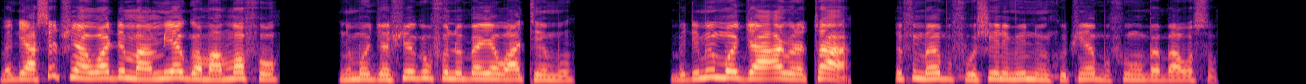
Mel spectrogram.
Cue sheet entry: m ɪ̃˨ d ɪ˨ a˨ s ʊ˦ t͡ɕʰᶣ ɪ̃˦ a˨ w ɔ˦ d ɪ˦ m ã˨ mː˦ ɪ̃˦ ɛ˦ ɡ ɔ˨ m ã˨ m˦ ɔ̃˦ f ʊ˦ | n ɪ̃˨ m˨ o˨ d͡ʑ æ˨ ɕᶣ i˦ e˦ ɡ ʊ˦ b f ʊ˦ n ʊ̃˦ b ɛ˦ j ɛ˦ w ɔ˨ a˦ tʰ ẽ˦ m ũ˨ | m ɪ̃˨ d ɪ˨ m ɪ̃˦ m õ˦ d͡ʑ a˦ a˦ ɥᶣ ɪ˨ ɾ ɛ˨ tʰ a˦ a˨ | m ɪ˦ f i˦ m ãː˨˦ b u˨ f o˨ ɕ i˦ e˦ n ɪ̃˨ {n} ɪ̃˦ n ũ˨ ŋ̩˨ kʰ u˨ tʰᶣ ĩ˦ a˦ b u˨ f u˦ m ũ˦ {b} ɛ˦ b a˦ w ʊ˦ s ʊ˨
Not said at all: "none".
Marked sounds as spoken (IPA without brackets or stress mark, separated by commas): m, b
